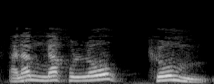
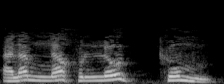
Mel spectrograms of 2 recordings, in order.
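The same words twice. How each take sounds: First: "نخلقكم" keeping a heavy q before k, no bounce; slow recitation, "نخلقكم" as nakhluq-kum without echo; partial merging. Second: "نخلقكم" as "nakhlukkum", doubled k, no q; slow recitation, q wholly merged into k in "نخلقكم"; full merging. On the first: Teacher demonstrates incomplete assimilation, "نخلقكم" with heavy unreleased q. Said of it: "الإدغام الناقص مع إبقاء صفة". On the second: Teacher demonstrates complete assimilation, "نخلقكم" as nakhlukkum. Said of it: "الإدغام الكامل كاف مشددة". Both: Shown as a demonstration.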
